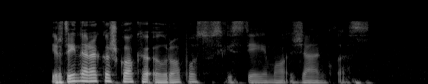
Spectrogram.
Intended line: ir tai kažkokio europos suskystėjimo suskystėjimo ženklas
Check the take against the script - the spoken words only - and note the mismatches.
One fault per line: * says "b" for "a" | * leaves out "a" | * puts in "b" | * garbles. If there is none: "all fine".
* puts in "nėra"
* leaves out "suskystėjimo"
